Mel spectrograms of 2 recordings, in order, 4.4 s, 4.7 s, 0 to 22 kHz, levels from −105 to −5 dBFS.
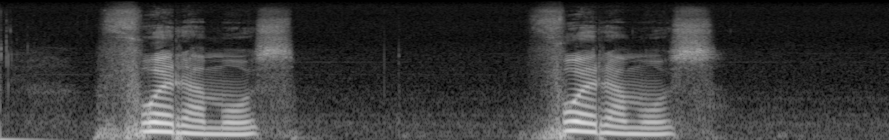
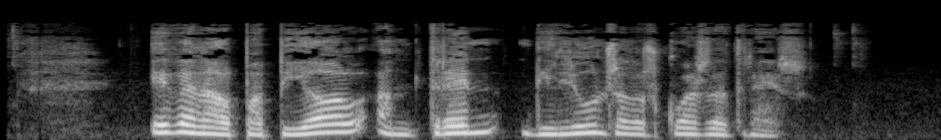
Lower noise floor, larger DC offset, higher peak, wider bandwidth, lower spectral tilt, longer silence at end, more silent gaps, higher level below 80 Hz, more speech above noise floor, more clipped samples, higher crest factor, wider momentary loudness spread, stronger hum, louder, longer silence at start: second, -65 dBFS vs -70 dBFS; neither; about the same, -10 dBFS vs -8 dBFS; first, 18 kHz vs 10.5 kHz; about the same, -6 dB/octave vs -7 dB/octave; first, 0.9 s vs 0.7 s; neither; first, -54 dBFS vs -62 dBFS; second, 40 dB vs 47 dB; neither; about the same, 20 dB vs 16 dB; first, 22 LU vs 12 LU; neither; second, -27 LUFS vs -24 LUFS; second, 0 s vs 0.75 s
